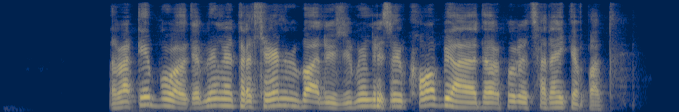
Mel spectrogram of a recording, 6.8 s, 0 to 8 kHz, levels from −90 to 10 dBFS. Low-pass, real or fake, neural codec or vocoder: 7.2 kHz; fake; codec, 24 kHz, 1 kbps, SNAC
